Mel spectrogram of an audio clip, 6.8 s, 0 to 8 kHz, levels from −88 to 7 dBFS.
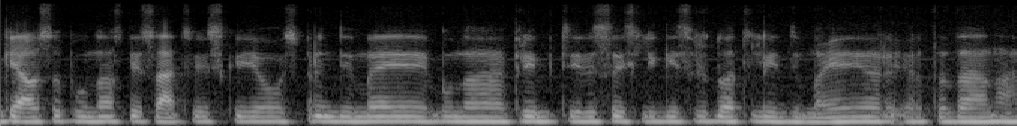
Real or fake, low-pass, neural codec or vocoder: real; 7.2 kHz; none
